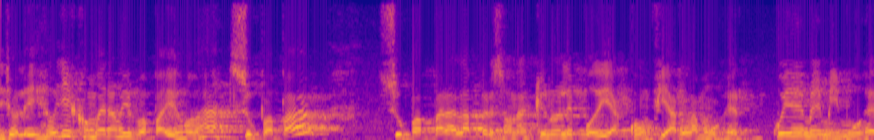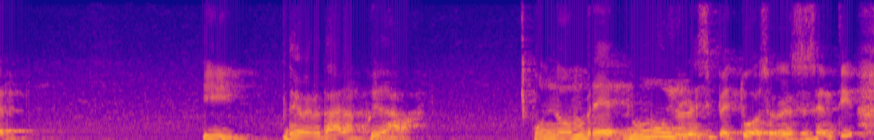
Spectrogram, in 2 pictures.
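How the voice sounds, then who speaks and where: Man in his forties, pastor, conversational sermon, high-pitched, roomy church echo. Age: 40s. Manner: conversational, self-deprecating, asks the congregation to answer. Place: church hall. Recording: echoey church hall.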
